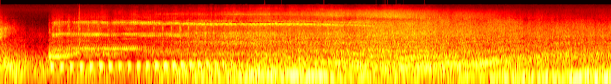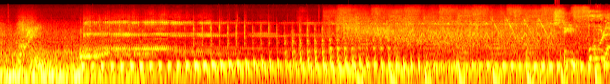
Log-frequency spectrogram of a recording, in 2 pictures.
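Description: An airplane being parked on a building roof gives a loud, continuous engine roar, a dense rumbling noise with a steady tonal drone that holds throughout and briefly shifts midway.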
